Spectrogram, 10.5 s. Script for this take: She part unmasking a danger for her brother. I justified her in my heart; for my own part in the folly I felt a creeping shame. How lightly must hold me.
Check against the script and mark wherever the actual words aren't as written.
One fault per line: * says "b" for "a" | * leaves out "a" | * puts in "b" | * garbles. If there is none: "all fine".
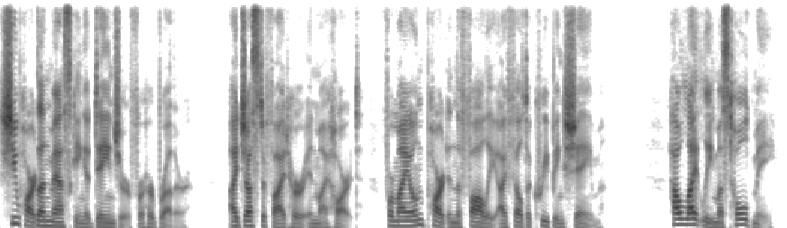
all fine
